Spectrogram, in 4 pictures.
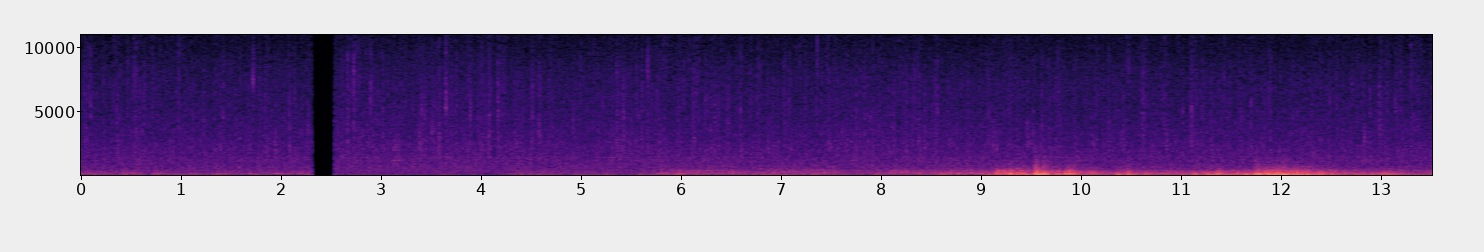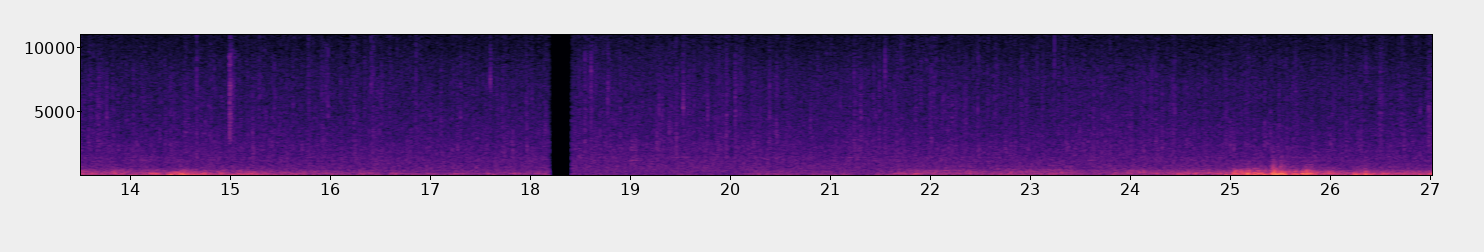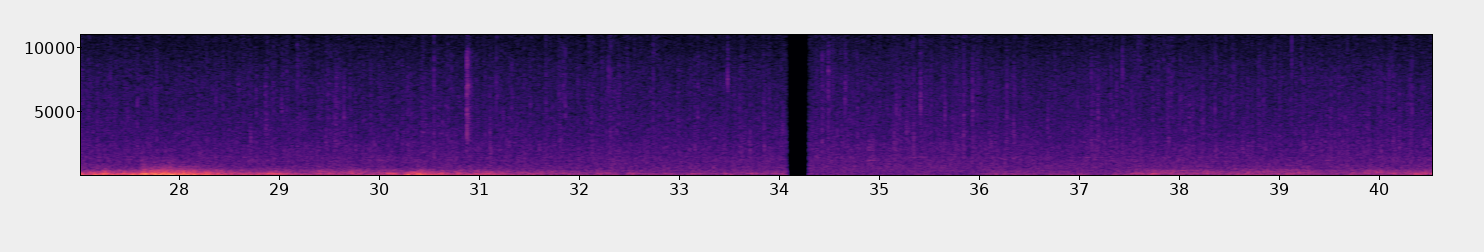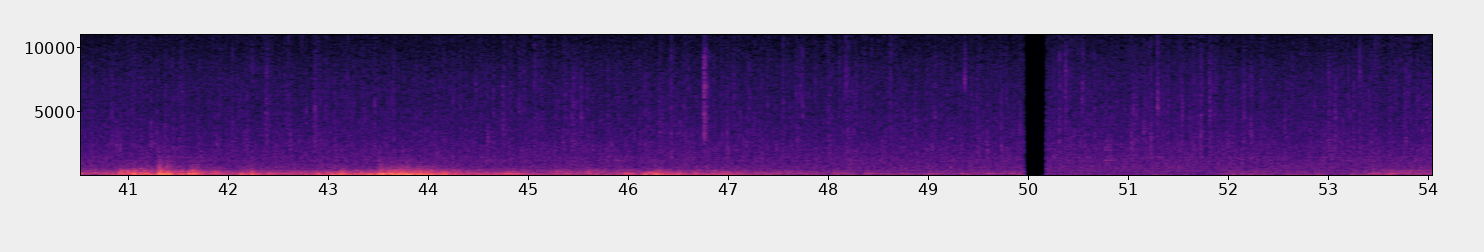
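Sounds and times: steady rain: 0:00.0 - 0:54.0
thunder rolling: 0:08.0 - 0:15.7, 0:21.8 - 0:31.5, 0:39.9 - 0:47.2.

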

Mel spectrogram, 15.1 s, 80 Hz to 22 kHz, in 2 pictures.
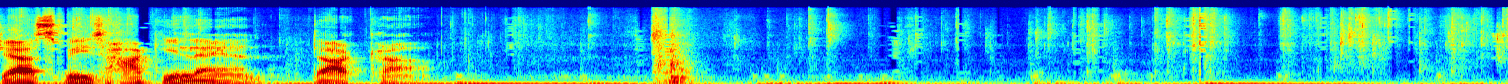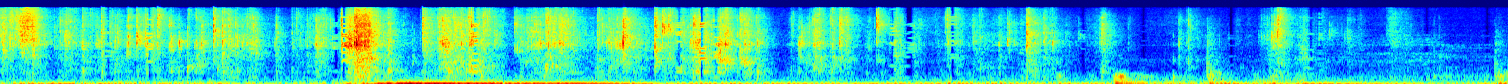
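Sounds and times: foil wrapper crinkling and tearing: 0:03.6 - 0:14.6.

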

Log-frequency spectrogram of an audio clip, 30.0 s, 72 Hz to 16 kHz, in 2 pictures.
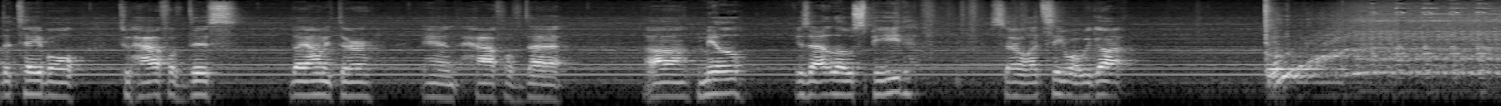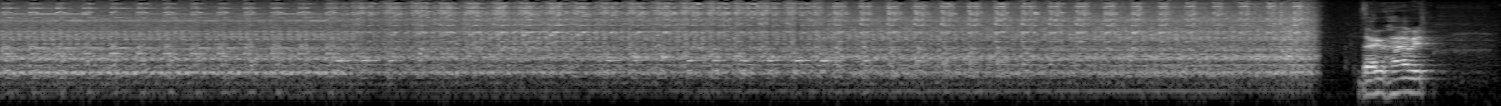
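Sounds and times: milling machine spindle spinning: 0:12.6 - 0:28.2
saw teeth ticking on metal: 0:14.8 - 0:28.1.

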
